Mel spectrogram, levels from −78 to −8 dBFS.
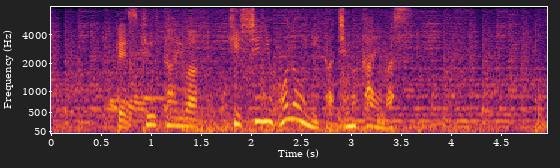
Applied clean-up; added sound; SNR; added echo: none; none; none; none.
